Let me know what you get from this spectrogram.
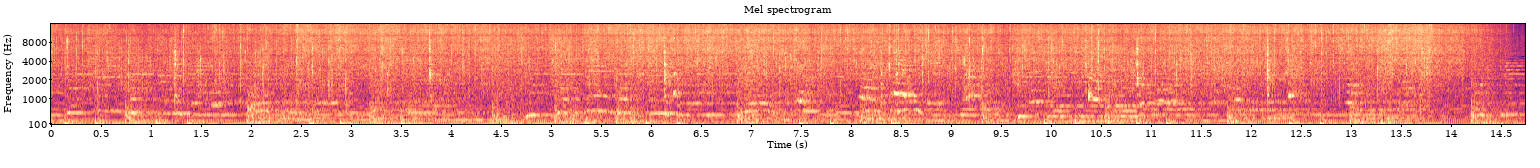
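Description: Fried rice with winged beans sizzling in a wok as it is stirred and turned with a wooden spatula. There are frequent short clicks and scrapes of the spatula against the pan.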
